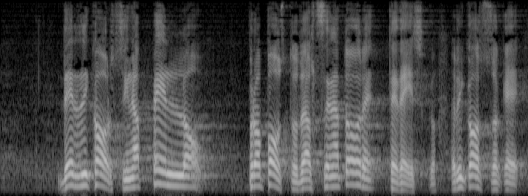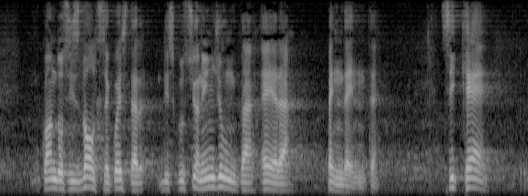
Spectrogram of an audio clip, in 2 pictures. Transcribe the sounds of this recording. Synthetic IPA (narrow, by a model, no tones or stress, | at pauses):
d̪erikɔrsoinapːɛlːo | pɾɔpɔst̪od̪alsɛnat̪ɔːɾɛt̪ɛd̪ɛskʊrikɔrsoke | kːwand̪osizvɔlsekwest̪ad̪iskusːjɔːneind͡ʒunt̪aɛːɾa | pɛnd̪ɛ̰nt̪ḛ | sikʰːe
